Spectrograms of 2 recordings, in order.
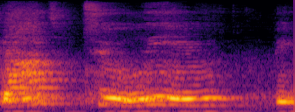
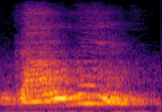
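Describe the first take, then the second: First: Each word is said separately and in full. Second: The words are squeezed together into reduced sounds.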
